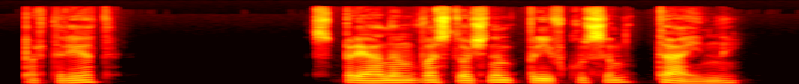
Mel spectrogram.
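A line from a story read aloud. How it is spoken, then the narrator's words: Low undertone. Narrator (Russian): сказала вполголоса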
